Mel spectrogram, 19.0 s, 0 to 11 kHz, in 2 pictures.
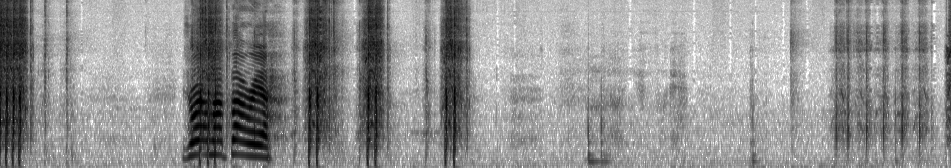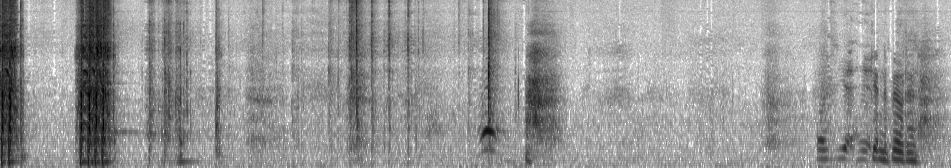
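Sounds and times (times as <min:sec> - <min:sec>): airsoft guns firing: 0:00.0 - 0:00.6, 0:01.9 - 0:04.8, 0:08.3 - 0:11.4.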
